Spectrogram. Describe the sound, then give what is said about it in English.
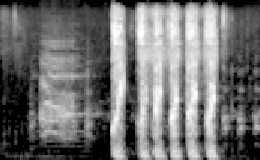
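A voice imitating a pig: a brief nasal whine, then a quick run of about six loud, rhythmic snorting oinks, close up with no other sounds around them. “I'm a chicken. Just doing my best impression of a pig, and I think it might be Baby Yoda.”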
